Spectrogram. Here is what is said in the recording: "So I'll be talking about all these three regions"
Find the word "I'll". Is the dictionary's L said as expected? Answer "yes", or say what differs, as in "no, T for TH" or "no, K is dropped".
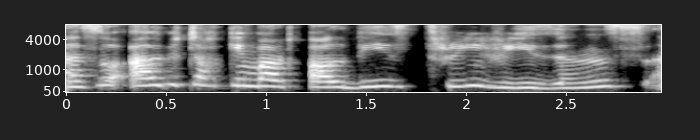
yes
